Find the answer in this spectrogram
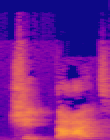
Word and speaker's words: читать: Читать книги. Well, sound ch is also challenging. Let's concentrate on it, like in English word chair, ch, chair, ch, читать.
